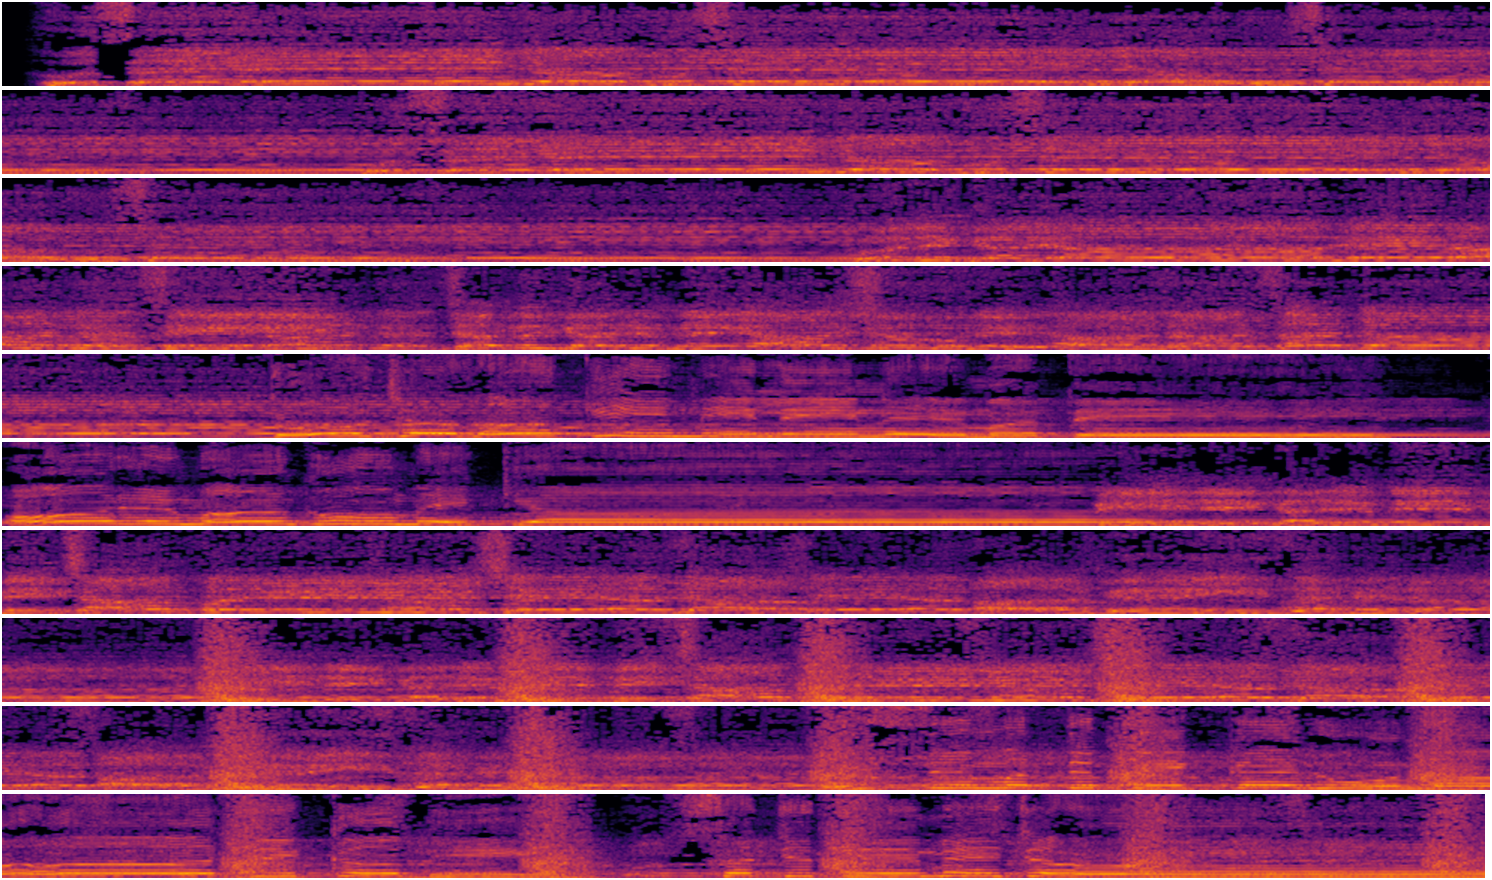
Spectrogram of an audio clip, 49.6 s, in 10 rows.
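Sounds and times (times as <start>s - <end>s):
noha lament recitation: 0.1s - 49.5s.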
